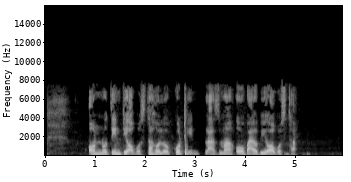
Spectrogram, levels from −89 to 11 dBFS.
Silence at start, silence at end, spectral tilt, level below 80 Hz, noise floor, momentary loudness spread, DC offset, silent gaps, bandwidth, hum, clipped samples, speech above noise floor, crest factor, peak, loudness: 0.9 s; 0.95 s; -5.5 dB/octave; -54 dBFS; -68 dBFS; 9 LU; under 0.1%; none; 8 kHz; none; under 0.1%; 51 dB; 18 dB; -2 dBFS; -18 LUFS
